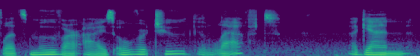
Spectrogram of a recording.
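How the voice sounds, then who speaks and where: A woman meditation teacher speaks in a dark, mellow voice at a very slow pace. Her delivery is soothing, gentle and hushed, guiding the listener into relaxation. Some noise with faint birdsong sits behind her. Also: a bass voice, gravelly.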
